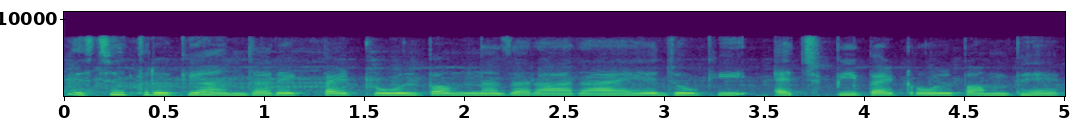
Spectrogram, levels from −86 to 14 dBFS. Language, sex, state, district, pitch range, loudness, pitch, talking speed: Hindi, female, Chandigarh, Chandigarh, 205-220 Hz, -15 LUFS, 215 Hz, 205 wpm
